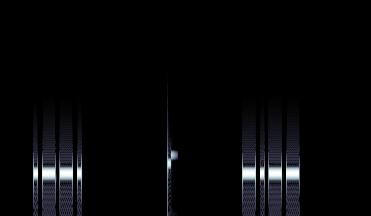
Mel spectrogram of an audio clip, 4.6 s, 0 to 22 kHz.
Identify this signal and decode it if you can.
Morse code, heard as a keyed tone, about 22 wpm, 700 Hz. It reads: P Y
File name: Single-Letter-Number-22wpm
